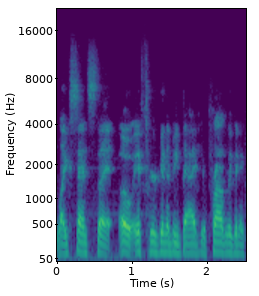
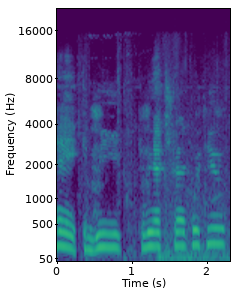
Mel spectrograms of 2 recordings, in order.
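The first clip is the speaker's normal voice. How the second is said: mock high-pitched yell, carrying over distance; 8 semitones higher than usual. Retelling calling to other players at the extract: retelling a yell. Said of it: "we were just yelling".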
